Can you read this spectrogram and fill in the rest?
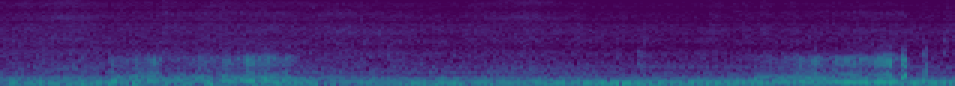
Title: Why my dog snores so loud? 🧐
